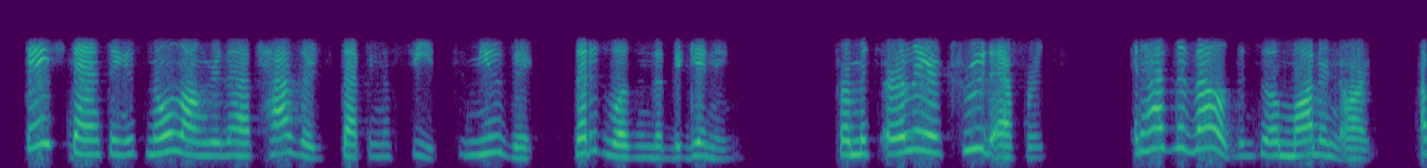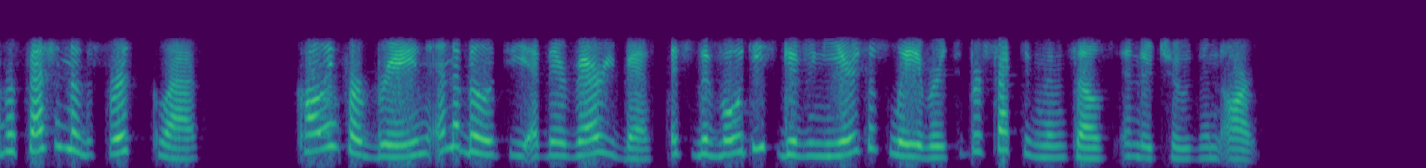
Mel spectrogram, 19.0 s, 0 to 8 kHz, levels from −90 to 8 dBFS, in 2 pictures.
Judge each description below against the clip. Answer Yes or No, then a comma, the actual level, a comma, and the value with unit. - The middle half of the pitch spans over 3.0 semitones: Yes, wide, 5.6 semitones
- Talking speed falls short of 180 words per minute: No, average, 185 wpm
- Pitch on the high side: Yes, high, 245 Hz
